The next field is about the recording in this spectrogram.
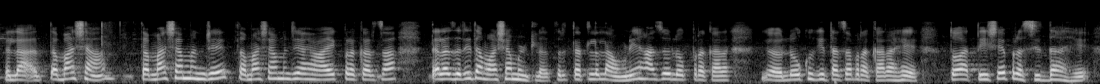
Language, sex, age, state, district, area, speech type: Marathi, female, 60+, Maharashtra, Kolhapur, urban, spontaneous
